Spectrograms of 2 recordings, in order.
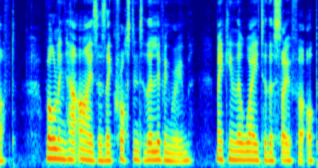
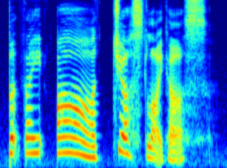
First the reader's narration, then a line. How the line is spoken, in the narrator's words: Nicole whined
